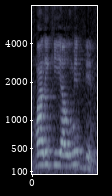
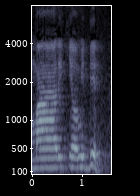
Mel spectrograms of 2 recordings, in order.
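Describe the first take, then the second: First: The first vowel of Maliki is kept short. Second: The first vowel of Maliki is drawn out long.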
